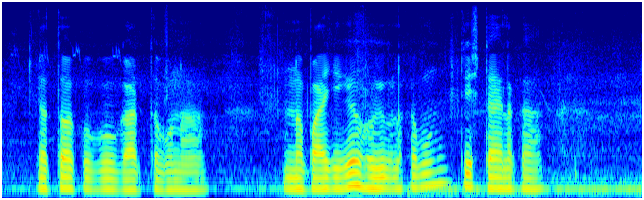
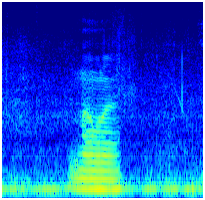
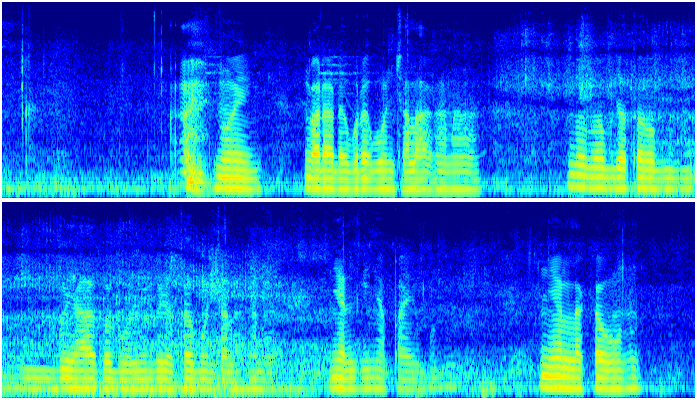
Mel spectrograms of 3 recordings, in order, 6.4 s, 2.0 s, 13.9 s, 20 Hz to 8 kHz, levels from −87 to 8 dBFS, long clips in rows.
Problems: background sounds at intervals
